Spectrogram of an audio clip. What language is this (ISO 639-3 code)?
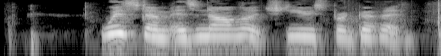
eng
